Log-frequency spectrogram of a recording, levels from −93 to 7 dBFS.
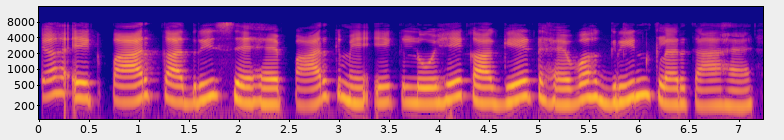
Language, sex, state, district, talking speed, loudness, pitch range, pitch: Hindi, female, Jharkhand, Ranchi, 150 wpm, -16 LUFS, 220-280 Hz, 240 Hz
